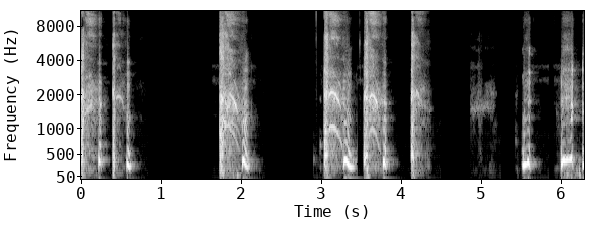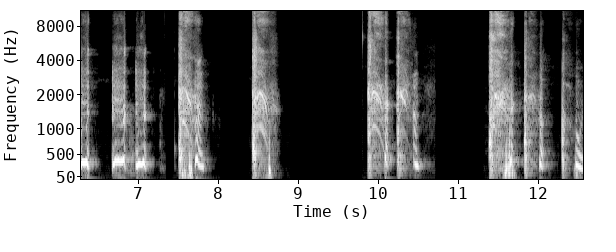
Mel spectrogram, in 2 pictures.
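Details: Young female smoker with constant heavy throat clearing and natural fits of deep barking coughing; repeated harsh, forceful coughing bursts; severe barking smoker's cough.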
